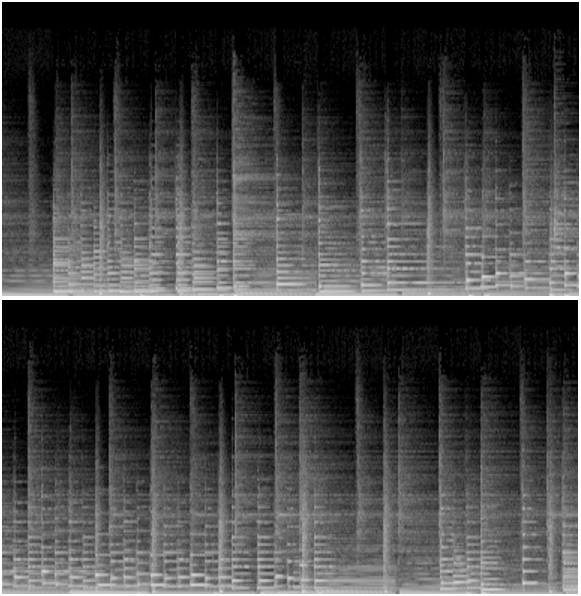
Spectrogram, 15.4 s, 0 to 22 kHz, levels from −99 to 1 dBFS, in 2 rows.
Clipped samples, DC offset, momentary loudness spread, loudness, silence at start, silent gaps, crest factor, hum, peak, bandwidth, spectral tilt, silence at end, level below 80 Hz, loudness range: under 0.1%; under 0.1%; 5 LU; -23 LUFS; 0 s; none; 20 dB; none; -2 dBFS; 14.5 kHz; -5 dB/octave; 0 s; -30 dBFS; 1 LU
